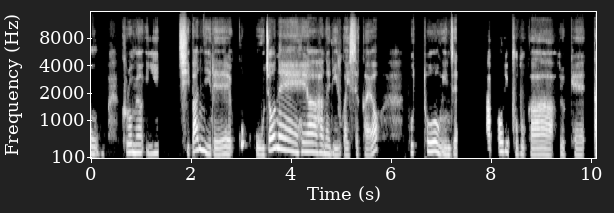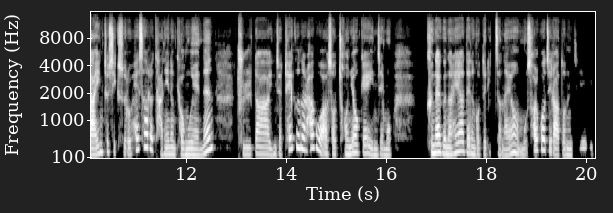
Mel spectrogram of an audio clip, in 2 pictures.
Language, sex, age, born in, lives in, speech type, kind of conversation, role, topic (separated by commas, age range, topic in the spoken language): Korean, female, 30-34, South Korea, South Korea, conversation, advice, advisor, 수면 루틴과 자기 전 습관을 어떻게 꾸준히 지킬 수 있을까요?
